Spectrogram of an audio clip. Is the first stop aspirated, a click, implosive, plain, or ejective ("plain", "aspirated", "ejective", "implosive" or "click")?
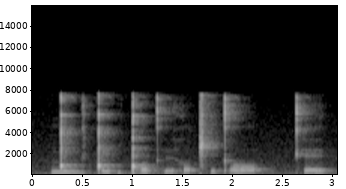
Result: click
